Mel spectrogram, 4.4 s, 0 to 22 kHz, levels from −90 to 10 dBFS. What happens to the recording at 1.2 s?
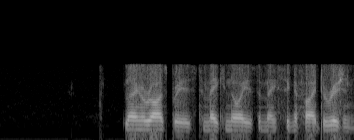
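At 1.2 s the speech carries G.726 ADPCM damage that runs through the whole clip. The codec sends only a coarse difference from its own prediction of each sample; at a rate that fits 16 kbit/s, about 2 bits a sample, the errors become a harsh, rasping hiss. Unlike steady background noise, this hiss rises and falls with the speech level. The sound sits in a 300 Hz to 3.6 kHz telephone band, with nothing above 3.9 kHz.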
